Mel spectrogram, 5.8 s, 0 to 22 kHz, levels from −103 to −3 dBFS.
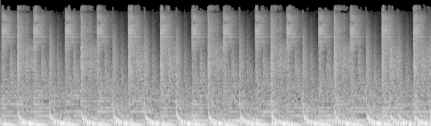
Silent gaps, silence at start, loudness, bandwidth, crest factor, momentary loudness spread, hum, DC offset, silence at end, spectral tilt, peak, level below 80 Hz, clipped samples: none; 0 s; -15 LUFS; 19.5 kHz; 12 dB; 2 LU; none; under 0.1%; 0 s; -3.5 dB/octave; 0 dBFS; -16 dBFS; under 0.1%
